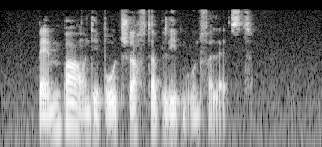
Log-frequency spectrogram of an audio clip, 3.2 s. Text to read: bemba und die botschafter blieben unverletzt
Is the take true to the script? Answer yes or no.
yes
